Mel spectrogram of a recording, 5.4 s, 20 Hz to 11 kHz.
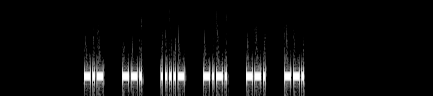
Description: Morse code, heard as a keyed tone, about 47 wpm, spaced as for 26 wpm, 700 Hz. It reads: KG4CGG
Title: USA Call Signs - 6 Characters - 3x Character Spacing - 45wpm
